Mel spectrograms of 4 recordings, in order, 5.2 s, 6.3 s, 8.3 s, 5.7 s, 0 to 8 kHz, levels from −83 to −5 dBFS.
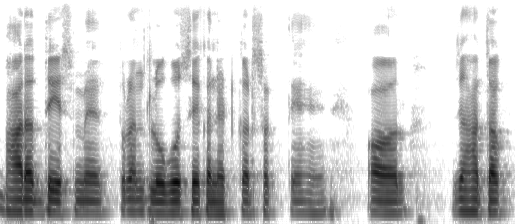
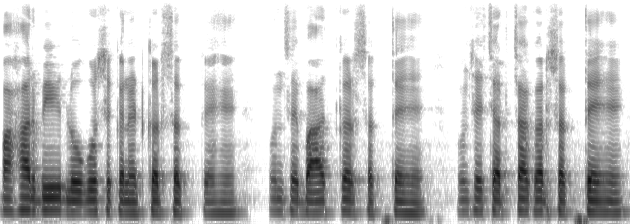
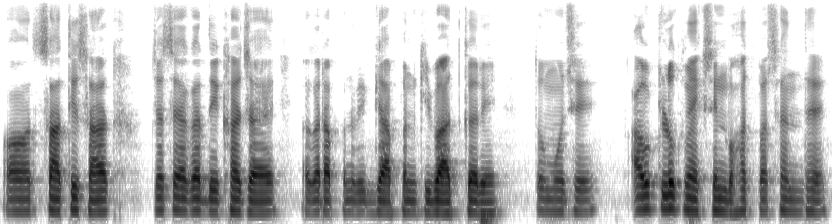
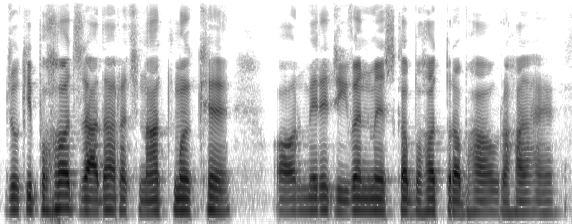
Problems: background sounds at intervals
